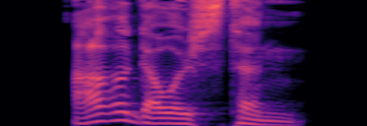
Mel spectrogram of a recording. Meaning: 1. superlative degree of aargauisch 2. inflection of aargauisch: strong genitive masculine/neuter singular superlative degree
- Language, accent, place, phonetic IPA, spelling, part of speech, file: German, Germany, Berlin, [ˈaːɐ̯ˌɡaʊ̯ɪʃstn̩], aargauischsten, adjective, De-aargauischsten.ogg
